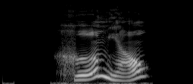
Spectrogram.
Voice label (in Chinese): "hémiáo", pinyin; pinyin2; pinyinji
